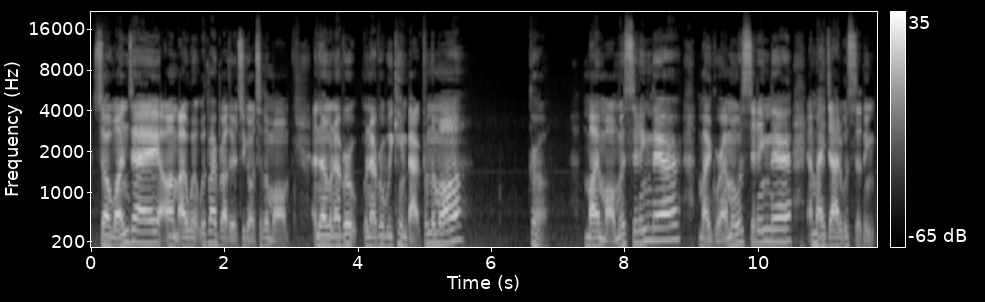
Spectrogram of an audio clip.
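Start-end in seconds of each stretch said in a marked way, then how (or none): none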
